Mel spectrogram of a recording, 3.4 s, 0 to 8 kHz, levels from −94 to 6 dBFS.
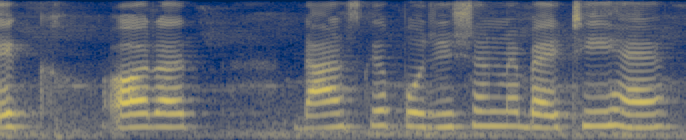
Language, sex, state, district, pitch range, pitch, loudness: Hindi, female, Gujarat, Valsad, 280-305 Hz, 285 Hz, -17 LUFS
